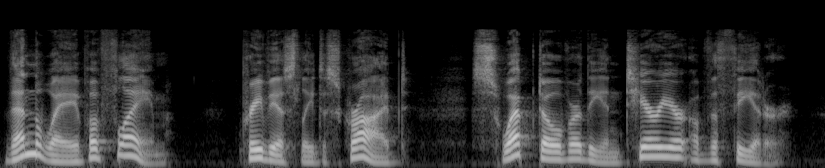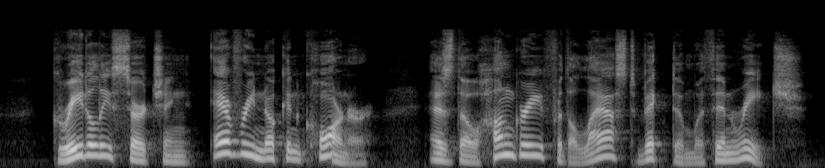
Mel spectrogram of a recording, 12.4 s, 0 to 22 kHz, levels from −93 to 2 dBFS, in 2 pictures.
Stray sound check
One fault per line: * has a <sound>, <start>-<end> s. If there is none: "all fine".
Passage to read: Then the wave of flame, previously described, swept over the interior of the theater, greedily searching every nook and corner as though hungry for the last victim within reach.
all fine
